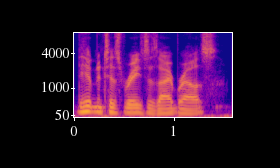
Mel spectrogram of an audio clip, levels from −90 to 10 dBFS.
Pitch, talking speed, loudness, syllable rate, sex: 115 Hz, 190 wpm, -17 LUFS, 6.6 syllables/s, male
